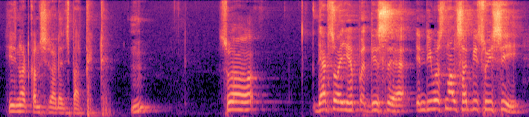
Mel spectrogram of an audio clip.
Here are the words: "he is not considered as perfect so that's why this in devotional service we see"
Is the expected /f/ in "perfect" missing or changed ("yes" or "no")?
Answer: yes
